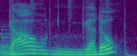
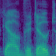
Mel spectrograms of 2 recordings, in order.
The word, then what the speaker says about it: Gal Gadot: care to share with us okay sometimes we disagree on how to say this woman's name gao gado gal gadot it's always gal gadot like oatmeal okay she's in the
